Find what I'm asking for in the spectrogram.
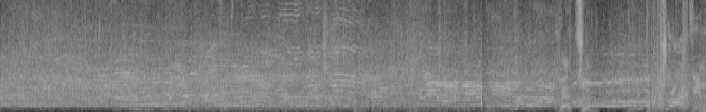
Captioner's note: crowd chatter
